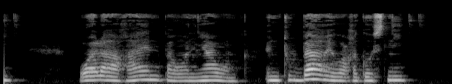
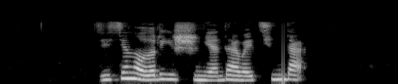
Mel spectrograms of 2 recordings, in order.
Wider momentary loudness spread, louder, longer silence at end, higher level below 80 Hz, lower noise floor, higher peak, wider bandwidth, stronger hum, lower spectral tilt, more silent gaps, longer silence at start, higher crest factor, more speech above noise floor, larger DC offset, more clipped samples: about the same, 11 LU vs 10 LU; second, -21 LUFS vs -18 LUFS; second, 0.3 s vs 0.95 s; about the same, -58 dBFS vs -54 dBFS; second, -57 dBFS vs -72 dBFS; about the same, -2 dBFS vs -2 dBFS; first, 11.5 kHz vs 7.8 kHz; neither; about the same, -4.5 dB/octave vs -4.5 dB/octave; neither; second, 0.05 s vs 1 s; about the same, 20 dB vs 18 dB; second, 37 dB vs 55 dB; neither; neither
